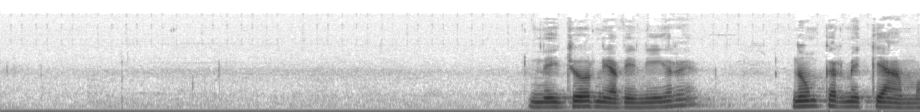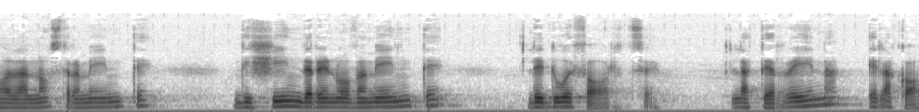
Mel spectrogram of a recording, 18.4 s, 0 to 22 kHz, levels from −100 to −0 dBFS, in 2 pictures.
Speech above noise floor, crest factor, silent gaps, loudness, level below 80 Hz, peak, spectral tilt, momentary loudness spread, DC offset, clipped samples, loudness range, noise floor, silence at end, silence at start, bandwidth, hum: 37 dB; 22 dB; none; -27 LUFS; -64 dBFS; -8 dBFS; -7 dB/octave; 16 LU; 0.3%; under 0.1%; 4 LU; -64 dBFS; 0 s; 5.3 s; 12.5 kHz; none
